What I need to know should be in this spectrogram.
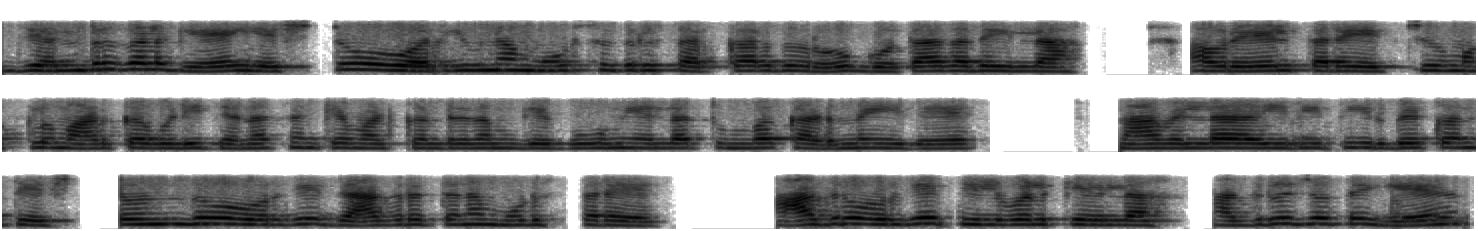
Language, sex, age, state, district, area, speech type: Kannada, female, 18-30, Karnataka, Mandya, rural, conversation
